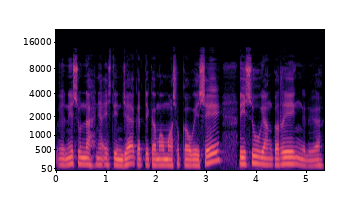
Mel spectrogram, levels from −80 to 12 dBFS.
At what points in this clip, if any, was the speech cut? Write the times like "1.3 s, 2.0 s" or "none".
3.6 s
